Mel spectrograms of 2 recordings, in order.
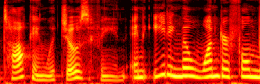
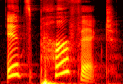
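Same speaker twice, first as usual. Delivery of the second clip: higher, louder, slow and pleased; proud; 8 semitones higher, 4 dB louder, slower than usual. Acted. Earl admiring his new bandage strip, proud. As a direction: savor it like a proud inventor. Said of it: "Earl said proudly".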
